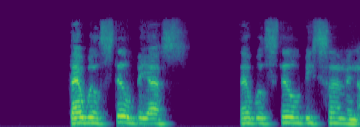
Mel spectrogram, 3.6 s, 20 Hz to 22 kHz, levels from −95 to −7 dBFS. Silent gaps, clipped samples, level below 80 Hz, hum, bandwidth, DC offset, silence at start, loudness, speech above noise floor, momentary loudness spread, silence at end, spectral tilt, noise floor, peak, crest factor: none; under 0.1%; -62 dBFS; none; 11.5 kHz; under 0.1%; 0.7 s; -27 LUFS; over 63 dB; 9 LU; 0 s; -6 dB/octave; under -90 dBFS; -10 dBFS; 20 dB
